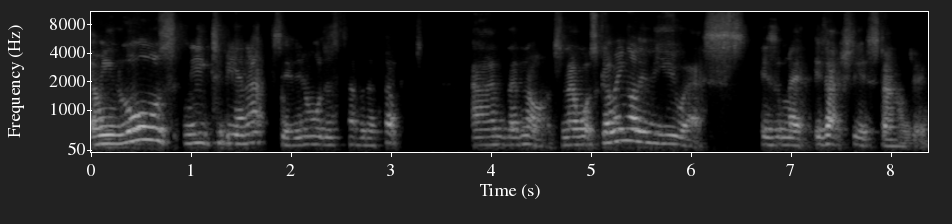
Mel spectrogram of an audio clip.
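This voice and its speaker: Speaking at a moderate pace, a woman with an American accent uses a medium pitch, lively intonation, and big swings in loudness. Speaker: sociologist and activist panelist. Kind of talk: panel Q&A answer. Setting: conference side event with audience. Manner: animated, conversational with fillers.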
